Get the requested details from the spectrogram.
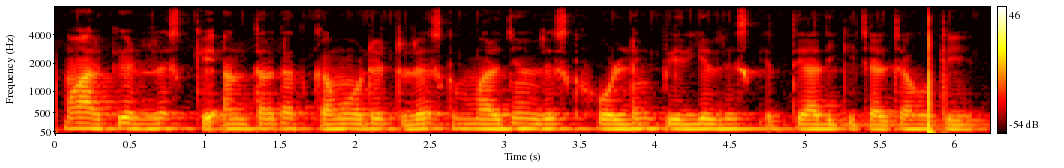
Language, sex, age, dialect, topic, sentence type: Hindi, male, 18-24, Awadhi Bundeli, banking, statement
